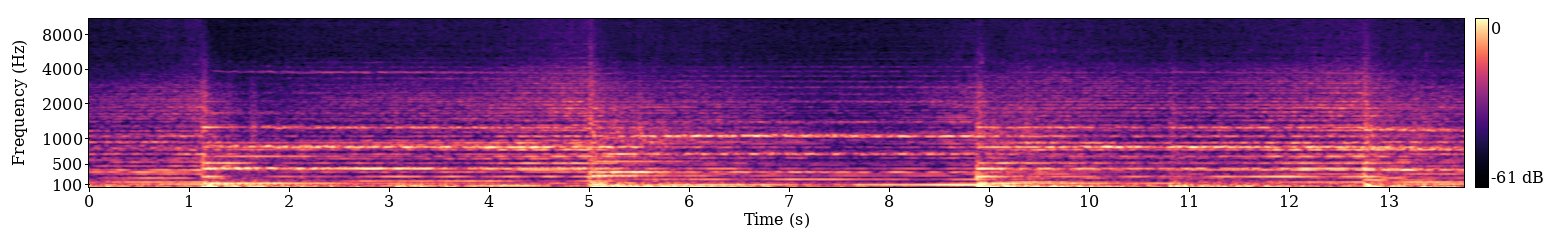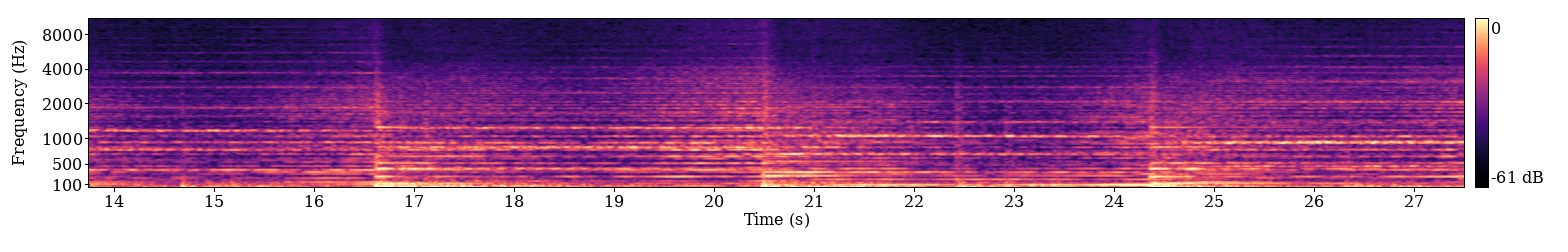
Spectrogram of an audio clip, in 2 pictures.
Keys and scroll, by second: 0.5 alt+space, 4.7 ctrl+alt+h, 10.7 alt+Return, 11.7 alt+space.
